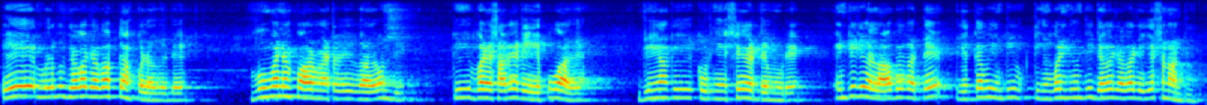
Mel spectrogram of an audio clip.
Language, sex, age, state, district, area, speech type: Dogri, male, 18-30, Jammu and Kashmir, Udhampur, rural, spontaneous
